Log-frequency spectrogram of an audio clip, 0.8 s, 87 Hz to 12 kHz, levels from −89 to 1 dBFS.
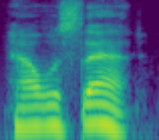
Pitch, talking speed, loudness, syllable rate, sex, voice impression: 140 Hz, 225 wpm, -15 LUFS, 4.9 syllables/s, male, masculine, adult-like, slightly muffled, cool, slightly intellectual, sincere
